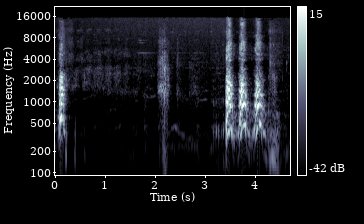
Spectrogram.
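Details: Male pet Golden Retriever at play, being offered beer and told to sit; a man speaks first, then three sharp barks come in quick succession near the end.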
